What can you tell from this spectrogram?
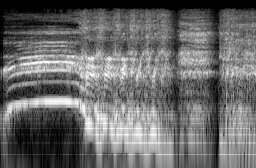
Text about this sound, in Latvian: Meitene nodomā un jau grasās aizvērt logu, kad no jauna saklausa zirga pakavu dipoņu un skaļu zviedzienu.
